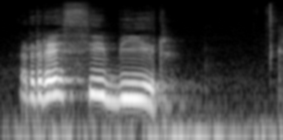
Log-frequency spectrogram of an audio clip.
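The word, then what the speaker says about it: recibir: букви Р ресибір але Зверніть увагу на те як я вимовляю це слово тому що перша перший оцей звук перша буква ер звук буде вимовлятися сильніше так трішки з таким риканням ричанням р ресибір а остання ер вона в нас слабка слабкий звук тому ми будемо її вимовляти так ледь-ледь ресивір р р чуєте такий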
